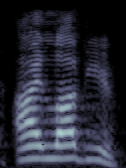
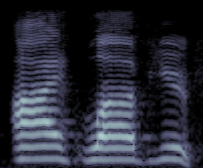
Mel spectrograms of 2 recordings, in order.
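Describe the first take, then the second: First: Said in the usual way. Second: "I love you." drawn out slowly, each word weighted; slow tender I love you. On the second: Shown as a demonstration. Pastor showing men how to say it, slow and tender. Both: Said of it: "Say it verbally".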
